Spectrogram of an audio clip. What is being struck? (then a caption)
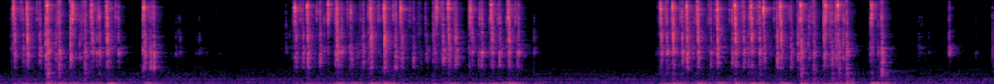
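Plastic mechanical computer keyboard. Fingertips of both hands type continuously on a full-size backlit plastic mechanical computer keyboard with plastic keycaps. Rapid, crisp, bright key clicks come in three bursts separated by brief pauses, with a faint low thump under each burst and a few stray taps at the end.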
